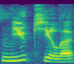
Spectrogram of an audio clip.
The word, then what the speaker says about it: nuclear: Wait, it's pronounced nuclear.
